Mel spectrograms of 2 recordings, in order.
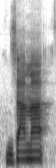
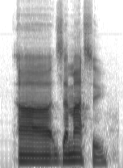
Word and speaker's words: Zamasu: Zama, thank you. Automatok, thank you. Automatok is in the chat. Zamasu.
